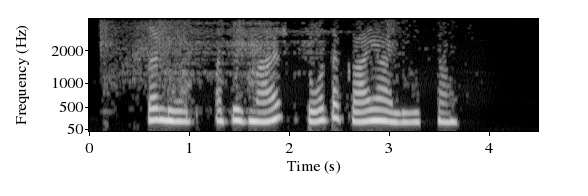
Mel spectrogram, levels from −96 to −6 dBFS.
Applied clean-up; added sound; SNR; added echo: classical method spectral subtraction.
